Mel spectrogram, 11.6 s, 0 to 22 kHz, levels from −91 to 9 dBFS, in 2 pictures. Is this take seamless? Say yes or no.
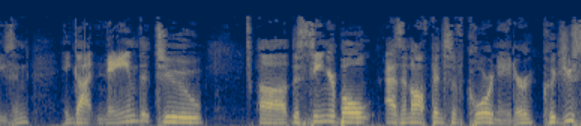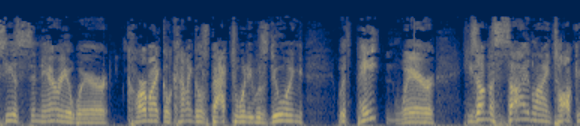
yes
